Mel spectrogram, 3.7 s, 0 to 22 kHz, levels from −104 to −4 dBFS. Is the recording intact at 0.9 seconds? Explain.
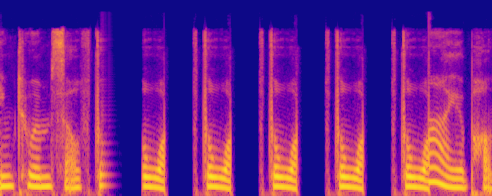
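No. From 0.75 to 1.08 s the sound smears into a fading buzz, then about 0.2 s of silence, before resuming intact. This call audio freeze likely came from delayed packets draining the jitter buffer.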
